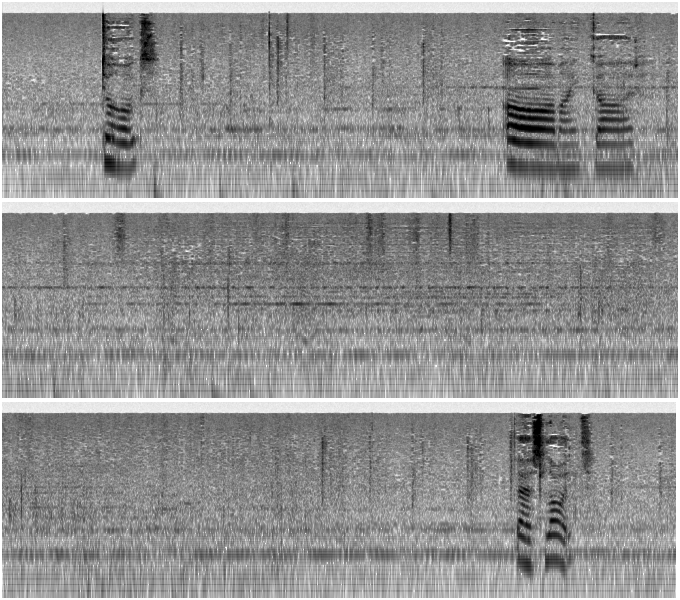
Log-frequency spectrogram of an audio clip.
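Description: A young woman speaks briefly and quietly into a close microphone.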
